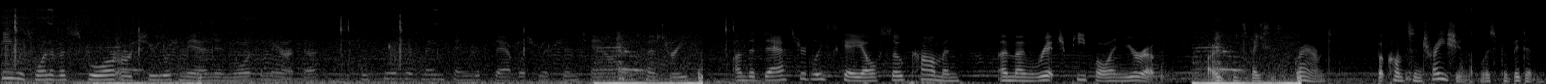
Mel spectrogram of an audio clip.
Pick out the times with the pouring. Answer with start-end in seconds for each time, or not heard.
not heard.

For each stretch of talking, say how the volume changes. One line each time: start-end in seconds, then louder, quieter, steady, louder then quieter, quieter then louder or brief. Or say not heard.
0.0-15.4 quieter then louder.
